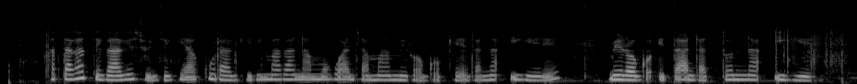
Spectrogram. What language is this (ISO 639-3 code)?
kik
